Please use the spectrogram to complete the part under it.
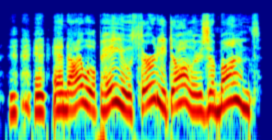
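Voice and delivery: put-on high, stammering sweet old lady; sweet and gentle. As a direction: coo it like a kind grandmother. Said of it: "in a sweet and gentle voice".

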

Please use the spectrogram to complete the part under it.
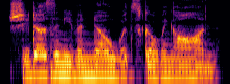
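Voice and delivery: lightly gruff, low-pitched woman. Acted. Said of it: "deeper and gruffer than the first".

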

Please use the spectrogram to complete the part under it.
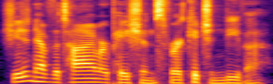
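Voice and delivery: ordinary delivery, nothing marked

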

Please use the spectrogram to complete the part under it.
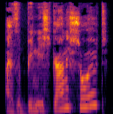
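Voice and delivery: put-on high, rising, child's question; surprised question. A narrator's reading. Boy to angry mother, surprised. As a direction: ask in hopeful surprise.

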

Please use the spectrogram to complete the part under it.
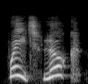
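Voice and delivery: high, sudden excited call; excited cry. A narrator's reading. Billy spots shapes in the rocks, excited cry. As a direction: cry out at a discovery. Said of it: "cried Billy".

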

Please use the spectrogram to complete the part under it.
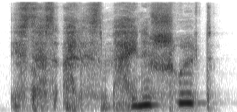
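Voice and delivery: breath-filled, troubled whisper; anguished self-questioning. A narrator's reading. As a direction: whisper it to yourself in disbelief. Anguished silent question to herself.

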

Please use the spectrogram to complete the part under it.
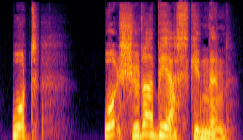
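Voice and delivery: nervous. Acted. Captive questioning masked captor.

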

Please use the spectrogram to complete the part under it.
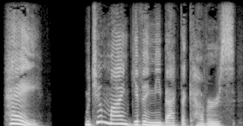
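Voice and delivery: lightly voiced sweet young woman; sweet female voice. A narrator's reading. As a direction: play Eve asking sweetly. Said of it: "came a sweet-sounding voice".

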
